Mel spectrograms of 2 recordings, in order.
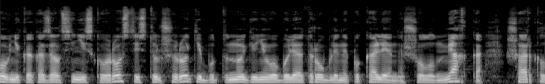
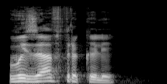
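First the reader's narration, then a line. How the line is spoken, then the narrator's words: With a snort. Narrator (Russian): поручик хмыкнул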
